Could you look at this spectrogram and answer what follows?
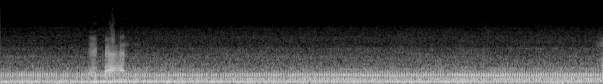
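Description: A motorcycle fitted with a loud aftermarket racing exhaust rides along a road in Indonesia, its engine droning steadily and loudly at close range, with a brief clatter early on and no speech standing out.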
